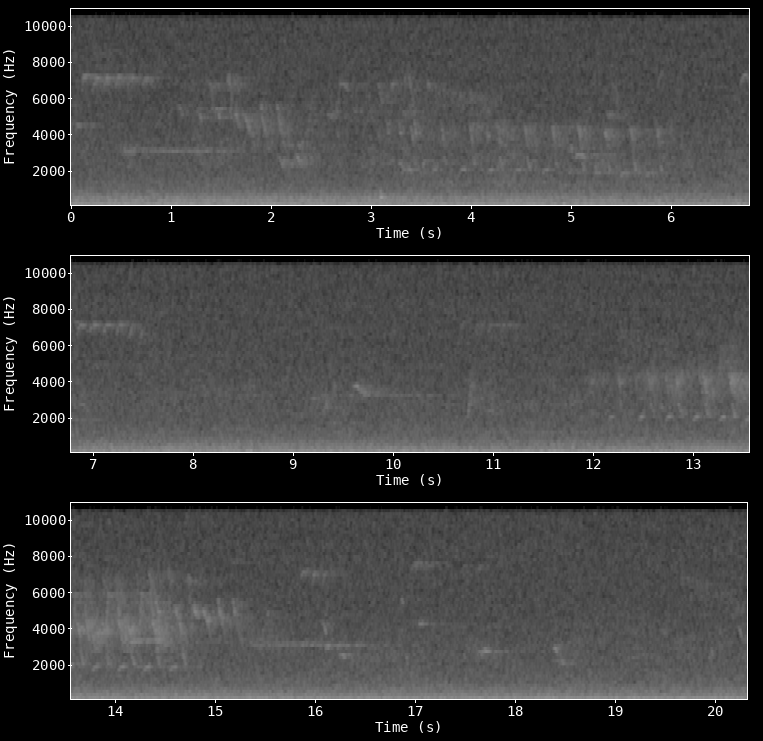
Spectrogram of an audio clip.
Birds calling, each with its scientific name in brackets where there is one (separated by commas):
Northern Cardinal (Cardinalis cardinalis), Ovenbird (Seiurus aurocapilla)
